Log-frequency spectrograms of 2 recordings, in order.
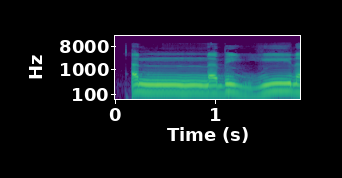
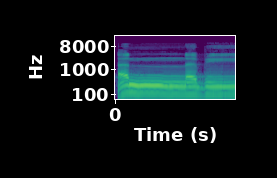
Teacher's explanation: نافع قرأ لفظ النبيين بالهمز فقرأ هكذا النبيين · Shown in: second take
